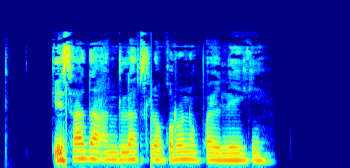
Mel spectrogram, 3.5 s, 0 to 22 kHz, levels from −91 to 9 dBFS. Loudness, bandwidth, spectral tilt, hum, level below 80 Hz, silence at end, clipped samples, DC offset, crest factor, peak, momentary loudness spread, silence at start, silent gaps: -19 LUFS; 11.5 kHz; -4.5 dB/octave; none; -56 dBFS; 0.8 s; under 0.1%; under 0.1%; 20 dB; 0 dBFS; 11 LU; 0.5 s; none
